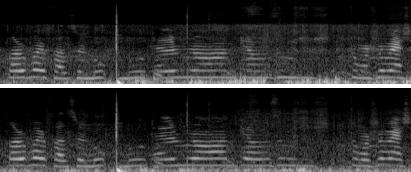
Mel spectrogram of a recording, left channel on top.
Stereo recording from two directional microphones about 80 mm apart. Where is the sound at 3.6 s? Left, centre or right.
Right.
